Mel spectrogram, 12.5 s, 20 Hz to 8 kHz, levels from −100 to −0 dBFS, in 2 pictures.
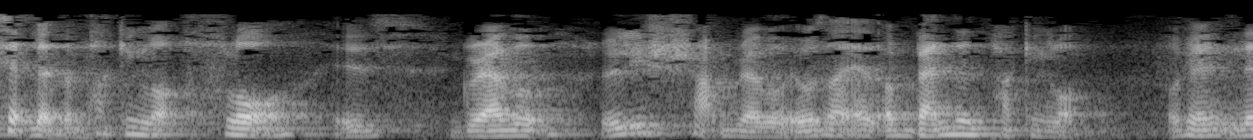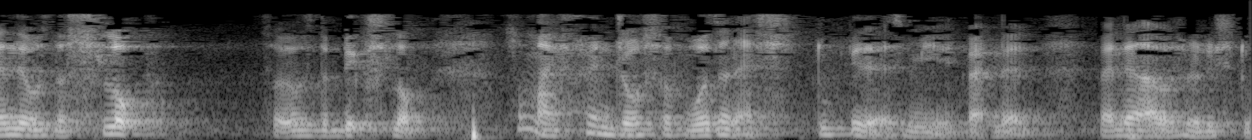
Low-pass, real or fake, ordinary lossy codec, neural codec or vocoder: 7.2 kHz; real; MP3, 24 kbps; none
